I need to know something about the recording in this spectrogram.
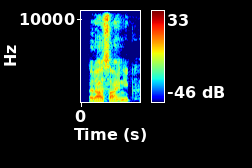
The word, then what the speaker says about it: रासायनिक: है हम में से कई लोग रासायनिक शब्द का उच्चारण करते हैं जबकि सही उच्चारण है रासायनिक अगला शब्द है स्थाई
